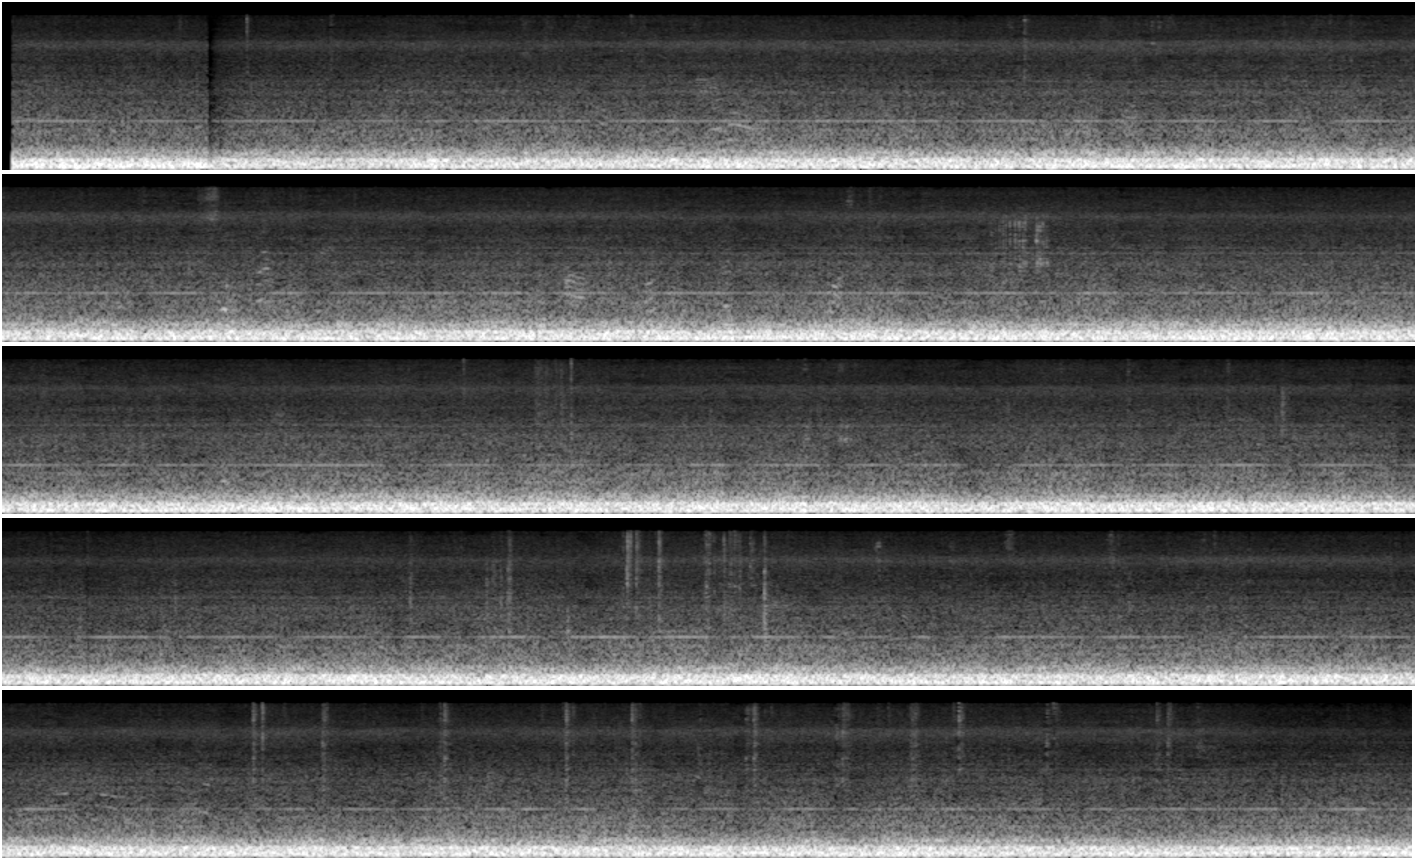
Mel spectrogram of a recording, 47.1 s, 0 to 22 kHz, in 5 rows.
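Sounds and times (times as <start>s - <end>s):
aeroplane cabin drone: 0.1s - 47.0s.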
